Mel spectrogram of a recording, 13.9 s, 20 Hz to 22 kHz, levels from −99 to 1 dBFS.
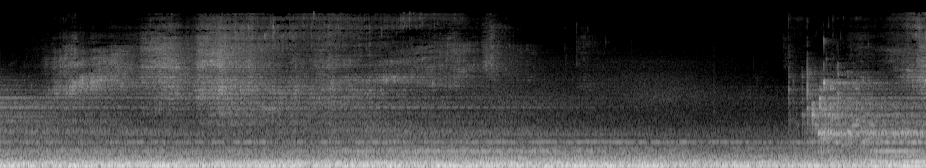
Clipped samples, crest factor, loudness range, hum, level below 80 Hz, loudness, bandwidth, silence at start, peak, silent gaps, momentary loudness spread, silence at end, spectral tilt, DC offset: under 0.1%; 12 dB; 2 LU; none; -26 dBFS; -24 LUFS; 11.5 kHz; 0 s; -10 dBFS; none; 4 LU; 0 s; -7.5 dB/octave; under 0.1%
